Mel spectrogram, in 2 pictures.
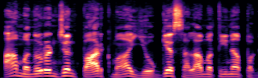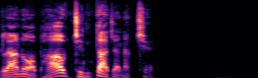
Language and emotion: Gujarati, disgusted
